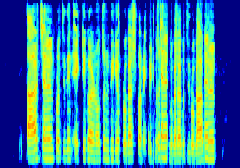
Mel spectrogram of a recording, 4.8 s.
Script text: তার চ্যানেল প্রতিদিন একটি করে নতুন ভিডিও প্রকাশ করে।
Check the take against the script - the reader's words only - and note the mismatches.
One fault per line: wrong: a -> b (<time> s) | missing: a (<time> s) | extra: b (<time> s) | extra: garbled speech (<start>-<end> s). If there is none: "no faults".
extra: garbled speech (3.0-4.3 s)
